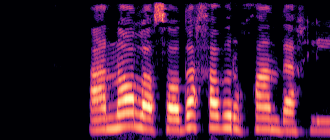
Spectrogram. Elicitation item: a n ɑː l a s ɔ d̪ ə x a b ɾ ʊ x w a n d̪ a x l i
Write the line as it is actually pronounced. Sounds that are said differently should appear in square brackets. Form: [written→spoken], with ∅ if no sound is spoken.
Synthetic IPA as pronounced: a n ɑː l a s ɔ d̪ [ə→a] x a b ɾ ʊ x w a n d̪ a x l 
